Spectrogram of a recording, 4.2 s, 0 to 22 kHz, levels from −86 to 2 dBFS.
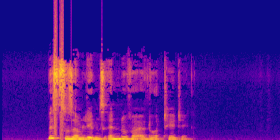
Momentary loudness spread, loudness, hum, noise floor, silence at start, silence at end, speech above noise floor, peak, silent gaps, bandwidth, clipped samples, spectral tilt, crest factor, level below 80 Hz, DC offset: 18 LU; -11 LUFS; none; -63 dBFS; 0.7 s; 1.4 s; 49 dB; 0 dBFS; none; 16 kHz; 0.2%; -2.5 dB/octave; 16 dB; -56 dBFS; under 0.1%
